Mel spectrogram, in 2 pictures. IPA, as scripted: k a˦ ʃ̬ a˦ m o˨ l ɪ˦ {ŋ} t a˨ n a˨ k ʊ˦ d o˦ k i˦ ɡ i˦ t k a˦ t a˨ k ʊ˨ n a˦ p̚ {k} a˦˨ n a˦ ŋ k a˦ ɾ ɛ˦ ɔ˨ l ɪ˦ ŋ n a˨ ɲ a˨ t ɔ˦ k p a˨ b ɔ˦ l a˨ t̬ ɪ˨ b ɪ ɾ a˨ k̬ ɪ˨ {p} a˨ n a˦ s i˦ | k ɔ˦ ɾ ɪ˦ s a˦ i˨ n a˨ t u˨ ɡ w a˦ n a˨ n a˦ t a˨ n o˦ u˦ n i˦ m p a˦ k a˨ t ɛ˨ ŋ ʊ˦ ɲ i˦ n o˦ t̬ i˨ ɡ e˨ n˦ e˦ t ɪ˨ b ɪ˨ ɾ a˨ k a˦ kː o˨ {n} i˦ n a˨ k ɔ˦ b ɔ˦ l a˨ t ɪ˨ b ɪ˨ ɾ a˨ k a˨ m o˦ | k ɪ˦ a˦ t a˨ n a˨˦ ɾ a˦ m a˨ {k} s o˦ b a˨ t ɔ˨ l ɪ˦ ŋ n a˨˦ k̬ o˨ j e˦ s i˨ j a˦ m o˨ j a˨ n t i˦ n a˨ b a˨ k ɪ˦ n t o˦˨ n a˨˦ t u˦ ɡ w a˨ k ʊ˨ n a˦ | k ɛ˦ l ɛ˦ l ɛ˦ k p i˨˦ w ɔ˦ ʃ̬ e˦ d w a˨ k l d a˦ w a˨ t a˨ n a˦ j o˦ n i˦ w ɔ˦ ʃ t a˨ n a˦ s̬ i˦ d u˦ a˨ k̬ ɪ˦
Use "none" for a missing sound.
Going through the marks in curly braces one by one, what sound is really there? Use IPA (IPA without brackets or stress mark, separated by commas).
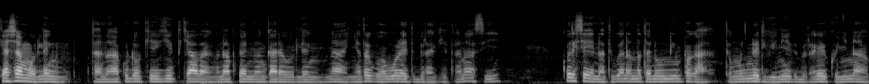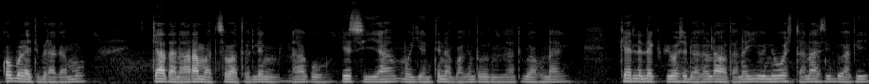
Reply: ŋ, k, t, ɲ, t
